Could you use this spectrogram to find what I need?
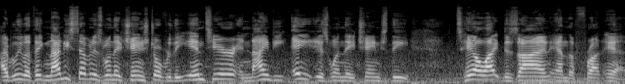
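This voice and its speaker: The speaker is a man going at a very fast pace. Noticeable background noise lies underneath. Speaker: car show vlogger. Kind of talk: live stream walkaround commentary. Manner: casual, hesitant fillers.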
